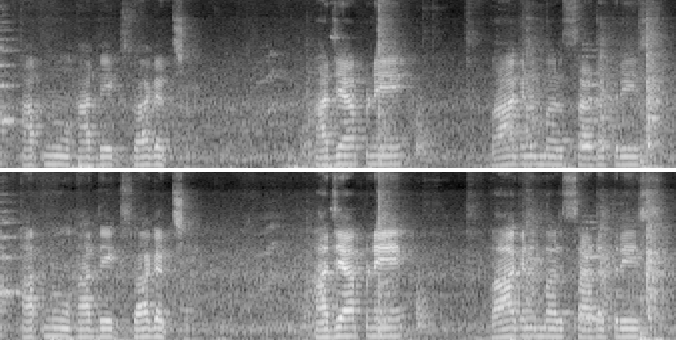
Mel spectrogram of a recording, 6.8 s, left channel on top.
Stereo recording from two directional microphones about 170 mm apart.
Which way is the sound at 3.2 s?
25° right (ahead or behind).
